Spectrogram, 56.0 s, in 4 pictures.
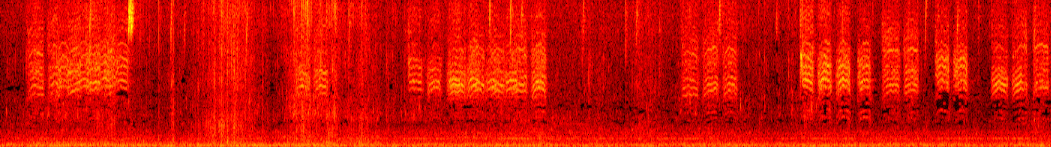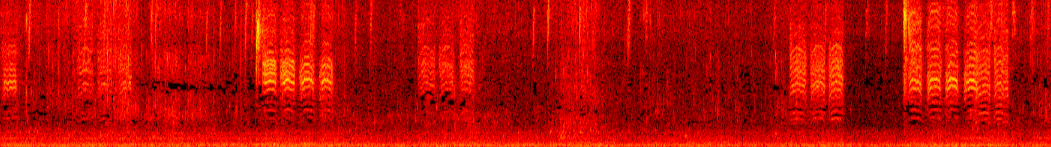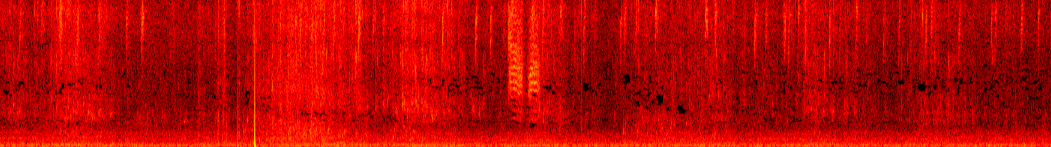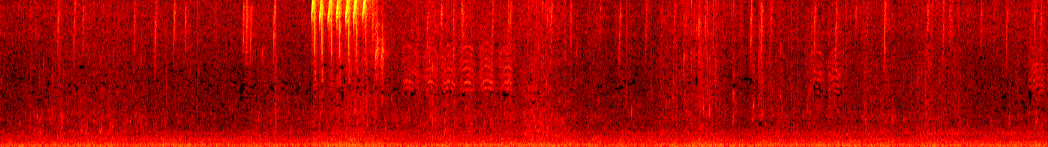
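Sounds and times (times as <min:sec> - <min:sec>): small birds chirping: 0:00.3 - 0:09.9, 0:10.6 - 0:15.8, 0:24.6 - 0:27.9, 0:46.2 - 0:48.9.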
